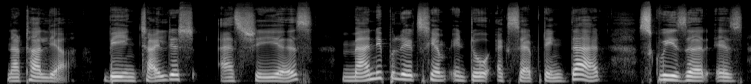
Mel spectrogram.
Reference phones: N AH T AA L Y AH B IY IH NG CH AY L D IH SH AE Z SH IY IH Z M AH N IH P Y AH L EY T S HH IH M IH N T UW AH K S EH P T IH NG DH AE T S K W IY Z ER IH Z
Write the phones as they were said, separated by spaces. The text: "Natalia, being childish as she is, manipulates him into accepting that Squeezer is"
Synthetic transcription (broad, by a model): N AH T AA L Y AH B IY IH NG CH AY L D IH SH AE Z SH IY IH Z M AH N IH P Y AH L EY T S HH IH M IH N T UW AH K S EH P T IH NG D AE T S K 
